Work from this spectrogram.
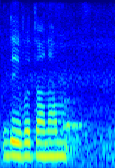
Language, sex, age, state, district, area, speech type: Sanskrit, female, 45-60, Maharashtra, Nagpur, urban, spontaneous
